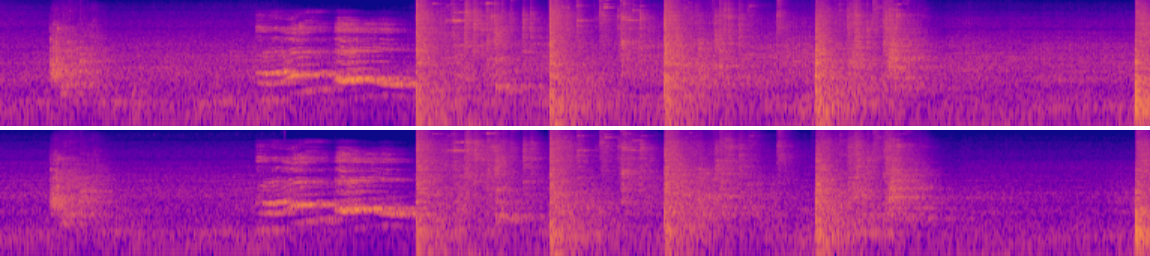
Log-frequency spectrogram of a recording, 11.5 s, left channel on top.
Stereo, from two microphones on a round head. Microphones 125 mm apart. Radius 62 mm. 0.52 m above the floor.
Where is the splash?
30° left (ahead or behind), 0.6 m.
